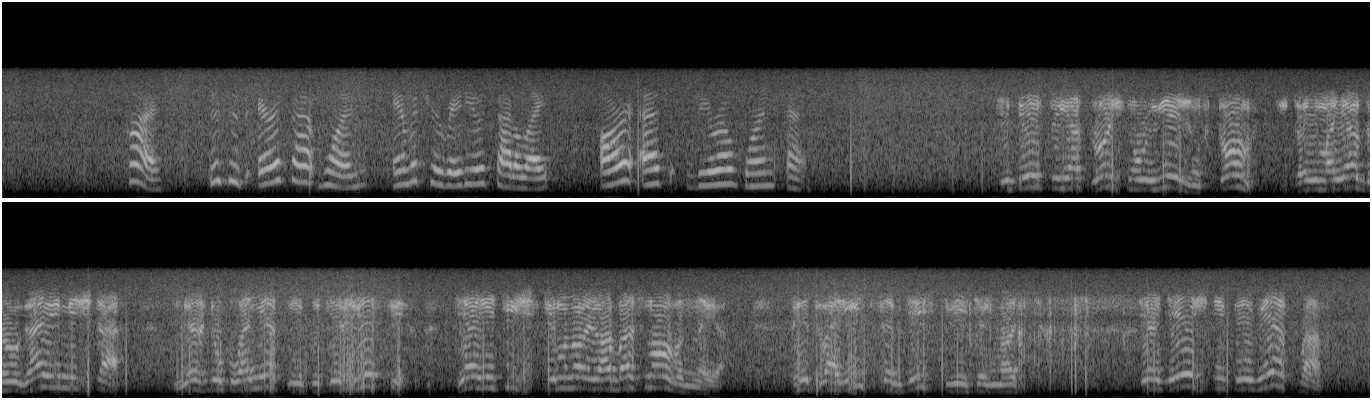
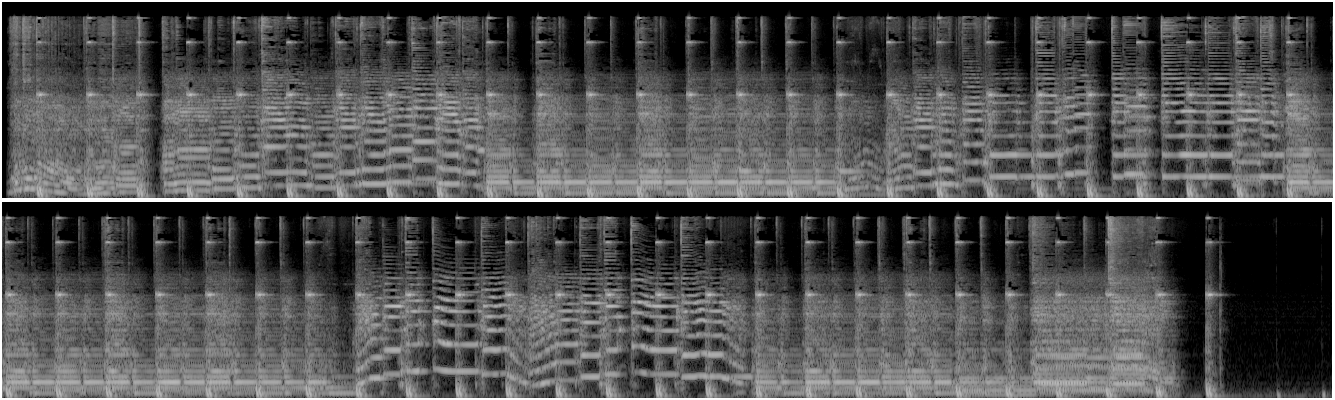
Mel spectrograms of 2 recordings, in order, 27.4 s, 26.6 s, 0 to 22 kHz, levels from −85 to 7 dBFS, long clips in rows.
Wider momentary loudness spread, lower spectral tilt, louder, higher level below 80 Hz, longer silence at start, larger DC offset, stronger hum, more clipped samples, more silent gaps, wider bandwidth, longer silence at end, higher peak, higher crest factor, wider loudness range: first, 13 LU vs 5 LU; second, 2.5 dB/octave vs -2.5 dB/octave; second, -25 LUFS vs -20 LUFS; second, under -90 dBFS vs -40 dBFS; about the same, 0 s vs 0.05 s; neither; neither; neither; neither; second, 5.8 kHz vs 17 kHz; about the same, 0 s vs 0.1 s; second, -8 dBFS vs -2 dBFS; about the same, 20 dB vs 20 dB; first, 5 LU vs 2 LU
